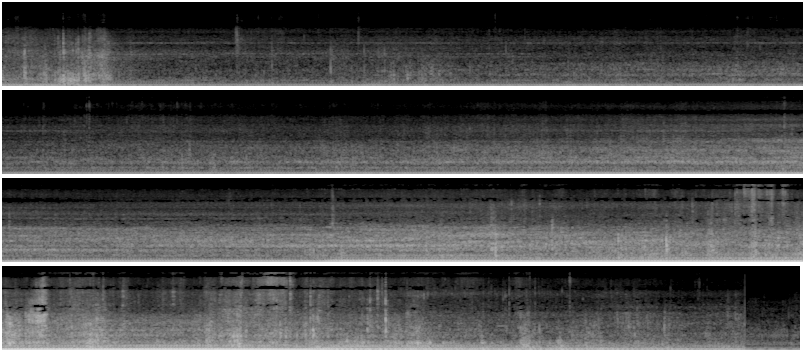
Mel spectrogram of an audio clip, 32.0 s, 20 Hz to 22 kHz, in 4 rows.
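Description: Lifted Honda Ridgeline's 3.5-litre V6 running at low speed as the truck crawls down a steep dirt trail, growing steadily louder as it nears and passes about two-thirds of the way in, then fading as it moves away. Several sharp snaps and knocks from tyres on rocks and sticks come at the loudest point.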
